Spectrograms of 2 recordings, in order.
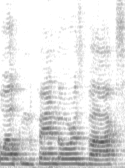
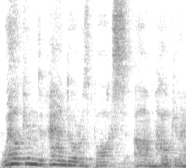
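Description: First: Usual [name] voice. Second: Trying a new voice. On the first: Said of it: "my voice has always sounded like this, darling". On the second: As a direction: test out an unfamiliar voice for the greeting. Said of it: "I could try to sound like something". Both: Acted.

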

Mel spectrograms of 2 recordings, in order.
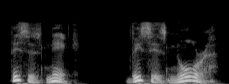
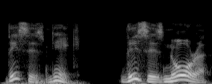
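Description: First: This is Nick, this is Nora, falling and less varied; less inflection. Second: This is Nick, this is Nora with lively rising inflection. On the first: Producer demonstrating lines, read with less inflection. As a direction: flatten the tune, let "Nora" drop. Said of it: "bit less inflection". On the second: Producer demonstrating lines, read with more inflection. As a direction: give "this is Nora" a bright lift at the end. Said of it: "Bit of inflection". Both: Shown as a demonstration.

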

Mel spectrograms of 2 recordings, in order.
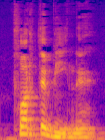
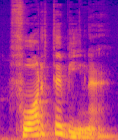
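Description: First: Forte bene with a tapped r, bene as bine; Romanian forte bene. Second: Forte bene, stress on forte; Romanian forte bene. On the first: Teacher models forte bene for students. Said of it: "For example, very good". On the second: Teacher repeats forte bene for students. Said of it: "Say that". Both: Shown as a demonstration.

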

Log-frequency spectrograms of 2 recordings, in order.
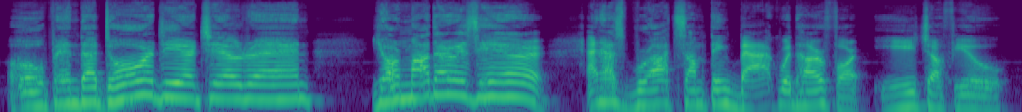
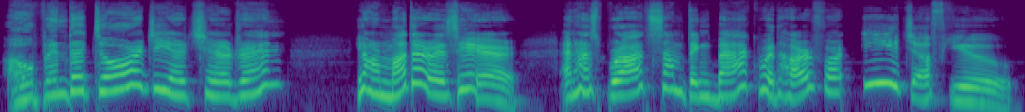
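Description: First: Wolf's rough voice. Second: High, sweetened mock-mother voice; wolf's softened voice. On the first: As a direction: coax them roughly, drawing words out. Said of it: "the wolf by his rough voice". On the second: Wolf back at the door posing as mother, high softened voice. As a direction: coax slyly in a raised, smoothed voice. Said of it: "made his voice soft with it". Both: A narrator's reading.

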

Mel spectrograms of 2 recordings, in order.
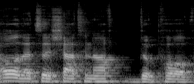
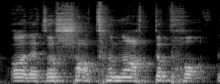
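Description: First: Said in the usual way. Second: "Chateauneuf de Pop" in showy, higher-pitched mock French; hammed-up French flourish on "Chateauneuf de Pop"; pretentious French pronunciation. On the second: Shown as a demonstration. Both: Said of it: "I'm not gonna be like".

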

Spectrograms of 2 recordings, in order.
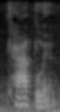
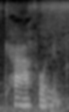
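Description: First: Kathleen said the mistaken way, with a T; wrong pronunciation. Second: Kathleen with a clear TH; correct pronunciation. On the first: Vlogger mocking how people say her name, mispronounced. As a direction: mispronounce Kathleen as "Kat-lin". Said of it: "I hate when people say this". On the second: Vlogger correcting people on her own name, correct pronunciation. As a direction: model Kathleen as KATH-leen. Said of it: "It's Kathleen". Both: Shown as a demonstration.

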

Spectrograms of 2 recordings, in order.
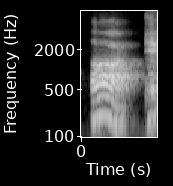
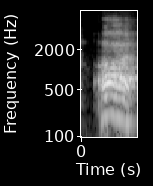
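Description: First: 「あー」 as a curled American R; American R sound. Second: 「あー」 said louder with a heavy curled R; stronger American R. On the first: Showing viewers the hard American R, 「あー」 curled. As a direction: demo the rhotic 「あー」 with the tongue curled back. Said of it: "ってやつ、私もあんまり上手くないんだけど". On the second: Repeating the American R for viewers, 「あー」 louder and curled. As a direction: push the rhotic 「あー」 out firmly. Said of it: "ってやつがなかなか難しいですよね". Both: Shown as a demonstration.

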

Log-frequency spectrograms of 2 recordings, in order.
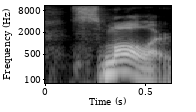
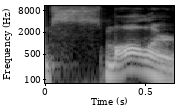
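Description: First: Smaller punched higher and louder; stress on Smaller. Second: Said in the usual way. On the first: Shown as a demonstration. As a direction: hit Smaller hard and let it fall. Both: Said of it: "not bigger".

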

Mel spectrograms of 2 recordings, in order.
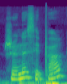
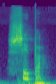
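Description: First: Said in the usual way. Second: „je sais pas” contracted to „shay pa”; potoczne ściągnięcie. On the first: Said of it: "la manière orale de dire". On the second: Shown as a demonstration. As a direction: merge „je sais” into one „shé”. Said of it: "ça devient je sais pas".

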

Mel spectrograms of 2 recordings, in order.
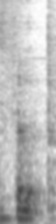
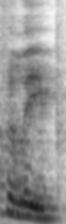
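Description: First: Said in the usual way. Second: Philippe with a long "leep" ending; French pronunciation. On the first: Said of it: "Not Philippe, it's Philip". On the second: Shown as a demonstration. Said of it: "it's Philip".

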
